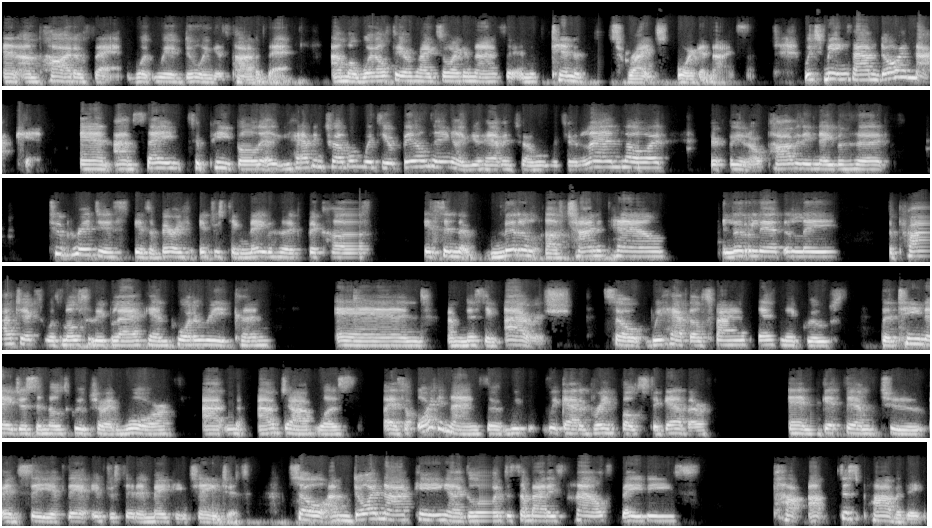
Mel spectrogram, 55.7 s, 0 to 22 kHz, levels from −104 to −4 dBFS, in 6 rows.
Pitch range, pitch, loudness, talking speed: 160-195 Hz, 175 Hz, -19 LUFS, 145 wpm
